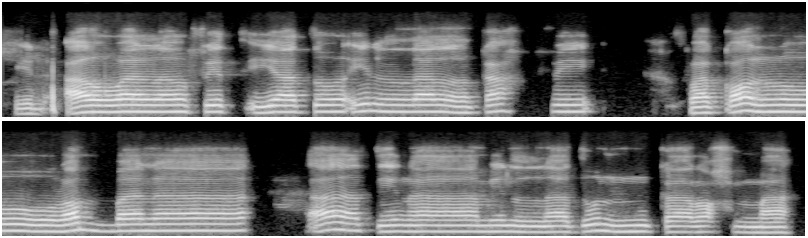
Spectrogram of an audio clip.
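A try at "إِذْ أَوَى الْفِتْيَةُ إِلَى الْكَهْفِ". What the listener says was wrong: Di kahfinya kalau bisa disambung ke huruf setelahnya ya. Jadi kalau mau berhenti di sana, aturannya adalah harus dimatikan.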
